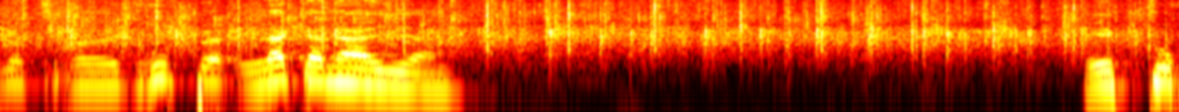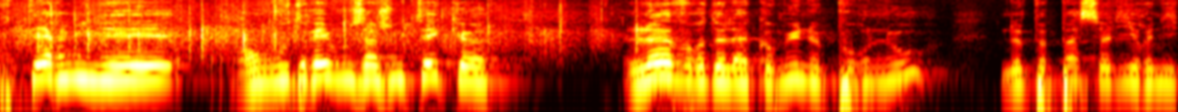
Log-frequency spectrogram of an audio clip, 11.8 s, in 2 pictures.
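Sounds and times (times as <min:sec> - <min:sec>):
speech: 0:00.0 - 0:02.4, 0:05.4 - 0:11.7
audience applause honoring a choir leader: 0:00.0 - 0:09.5.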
